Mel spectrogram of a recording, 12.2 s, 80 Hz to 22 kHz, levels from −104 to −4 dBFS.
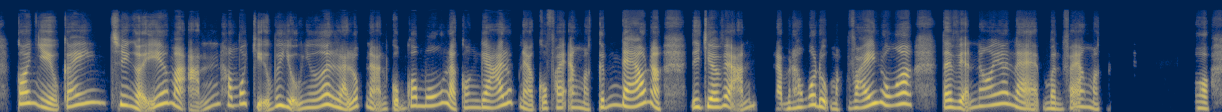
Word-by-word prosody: có 380 0 +4
nhiều 255 - +1
cái 335 +8 0 0.2
suy 335 -3 +1
nghĩ 280 +5 +1
á - - +4
mà - - +5
ảnh 350 - -5
hông 315 -1 -2
có 375 - +2
chịu. 385 +4 -2
Ví 315 0 +3
dụ 235 - +2
như 245 +5 -3
á 345 +2 +4
là 250 -6 +2
lúc 270 +4 0
nào 225 - -1
ảnh 195 - -7
cũng - - -3
có 300 - +1
muốn 305 +5 0
là 390 - +3
con 245 0 -7
gái 250 +6 +2
lúc 400 -6 -3
nào 205 -8 -2
cũng 215 +4 -5
phải 235 +1 -2
ăn 245 -2 -4
mặc 190 -4 -6
kín 300 +6 -3
đáo 295 +6 +6
nè, - - +5 0.3
đi 260 +2 +1
chơi 265 0 +5
với 310 - +2
ảnh 225 - -3 0.3
là 190 - -1
mình 210 +3 -6
hông 250 +3 -3
có 340 - +4
được 250 -7 +2
mặc 185 -2 -9
váy 250 - +2
luôn 325 -2 0
á. 370 0 +6 0.3
Tại 245 +1 +3
vì 230 -2 +1
ảnh 250 - -4
nói 315 +5 -1
á 380 0 +2
là 255 - 0
mình 205 -2 -3
phải - - -3
ăn 265 -3 -2
mặc 190 - -6 0.9
ờ, 215 -2 -2
265 Hz, 285 wpm, -23 LUFS, 230-330 Hz, 0.9 s, đáo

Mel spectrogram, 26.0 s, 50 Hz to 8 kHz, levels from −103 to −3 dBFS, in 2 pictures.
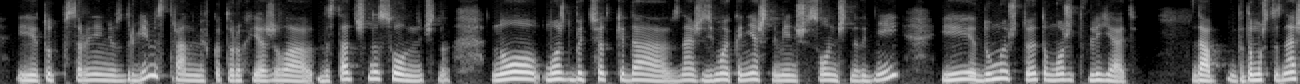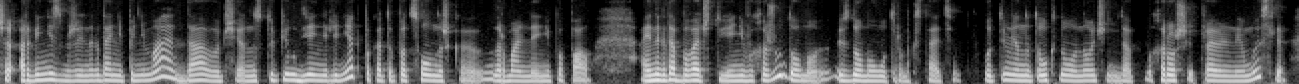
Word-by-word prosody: И 190 0 +2
тут 205 +1 -2
по - - -15
сравнению 195 -1 -1
с 180 - -5
другими 215 - 0
странами, 190 - -2
в - - -14
которых 185 -1 -3
я 180 - +2
жила, 190 -2 0
достаточно 230 +6 -1
солнечно. 195 -4 0 0.4
Но, 230 +3 +6
может 220 +1 +3
быть, 220 0 0
всё-таки 225 -2 -1
да, 200 -4 0
знаешь, 195 +1 -3
зимой, 200 +3 +1
конечно, 210 0 -1
меньше 185 0 -2
солнечных 185 -3 -2
дней 245 - 0 0.4
и 220 +4 +3
думаю, 225 +6 +3
что 245 -3 -3
это 215 0 +1
может 205 0 -1
влиять. 195 -2 0 0.5
Да, 185 -3 +3
ну 195 - -3
потому 205 +3 +3
что, 205 -1 -5
знаешь, 235 +4 +2
организм 190 0 +2
же 180 - -2
иногда 185 +2 0
не 185 -1 0
понимает, 220 - 0
да, 195 +1 +1
вообще 170 -1 -3
наступил 185 +4 0
день 190 +1 +3
или 185 0 -1
нет, 290 - +1
пока 190 - -3
ты 180 - -4
под 185 +1 -2
солнышко 185 -3 0
нормальное 180 -6 -1
не 175 0 -2
попал. 190 +2 -4 0.5
А 180 - +2
иногда 200 +2 +6
бывает, 190 0 +4
что 190 +2 -9
я 180 -1 +1
не 180 0 +2
выхожу 190 - +1
дома 190 - +1 0.2
из 185 -1 +1
дома 180 -1 +3
утром, 175 +2 -2
кстати. 205 +5 -8 0.2
Вот 180 -2 -1
ты 210 - -2
меня 195 -2 +2
натолкнула 185 0 0
на 180 +1 -1
очень, 185 - -4
да, 90 -2 -2
п - - -7
хорошие, 190 -1 0
правильные 175 -2 -1
мысли, 255 - -2
195 Hz, 175 wpm, -23 LUFS, 180-210 Hz, 0.5 s, Но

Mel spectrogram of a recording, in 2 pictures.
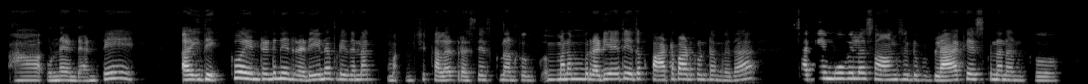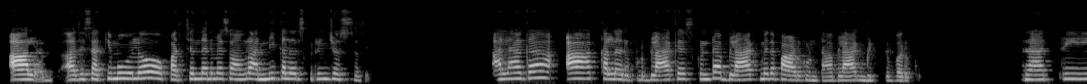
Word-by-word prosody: ఆ! - - -6 0.3
ఉన్నాయండి 185 -1 -1
అంటే 190 +8 -2 0.7
ఆహ్, 220 0 +6
ఇది 225 +1 +3
ఎక్కువేంటంటే 245 +1 +3
నేను 255 -3 +3
రెడీ 205 +1 0
అయినప్పుడు 250 0 0
ఏదైనా 220 +1 -2 0.3
మంచి 190 +5 -13
కలర్ 195 0 0
డ్రెస్ 185 -1 -5
ఏసుకున్నాననుకో 205 -1 -6 0.4
మనం 245 +1 +3 0.2
రెడీ 230 +3 +2
అయితే 250 +2 0
ఏదో 255 - -1
ఒక 255 - -19
పాట 210 0 +3
పాడుకుంటాం 235 -3 0
గదా. 205 +5 -2 0.5
'సఖి' 230 +5 -2
మూవీ‌లో 270 0 +2
సాంగ్స్ 225 0 +1
ఉంటాయి 220 -1 -5
ఇప్పుడు 200 -1 -13
బ్లాక్ 200 +5 +4
వేసుకున్నాను 235 -3 -2
అనుకో 185 -2 -7 0.6
అల్ 230 0 +8 0.4
అది 230 +2 -1
'సఖి' 240 +3 0
మూవీలో 275 +1 +3 0.3
పచ్చనిదనిమె 255 +3 -1
సాంగ్‌లో 240 +1 +1
అన్ని 240 +3 +3
కలర్స్ 255 -2 -1
గురించి 255 0 -2
వస్తది. 210 -6 -13 1.3
అలాగా 270 +4 +1 0.4
ఆ - - +8 0.2
కలర్ 245 -3 0
ఇప్పుడు 205 -1 -12
బ్లాక్ 215 +3 +1
వేసుకుంటే 245 +1 -3
ఆ - - -5
బ్లాక్ 220 +1 +2
మీద 250 - -2
పాడుకుంటా 200 -3 -1
ఆ 185 - -7
బ్లాక్ 190 0 0
బిట్ 190 -1 -11
వరకు. 175 -2 -7 1.1
రాత్రి 225 +3 -3
230 Hz, 150 wpm, -23 LUFS, 205-250 Hz, 1.3 s, అల్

